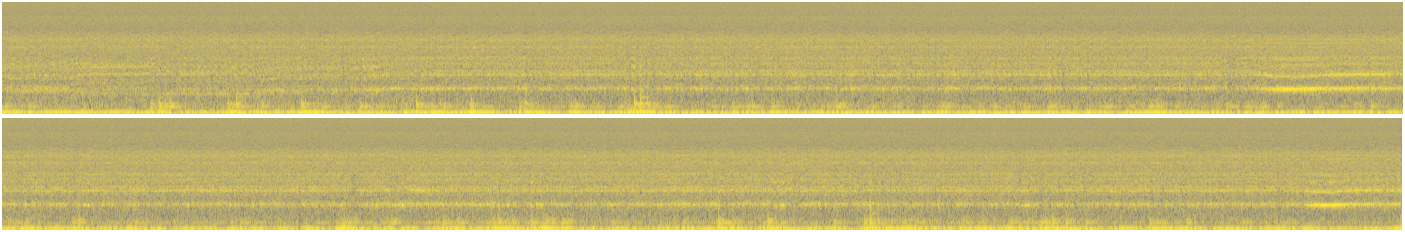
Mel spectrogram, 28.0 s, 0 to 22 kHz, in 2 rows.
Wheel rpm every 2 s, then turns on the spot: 160, 180, 220, 230, 240, 230, 230, 230, 230, 230, 230, 230, 230, 230.
none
